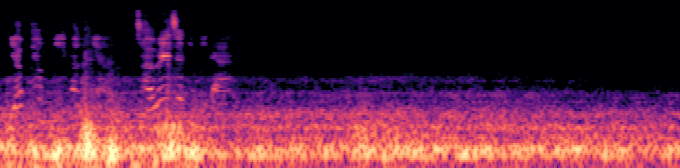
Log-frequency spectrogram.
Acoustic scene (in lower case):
car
